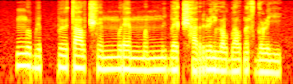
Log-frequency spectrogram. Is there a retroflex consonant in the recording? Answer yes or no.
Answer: yes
